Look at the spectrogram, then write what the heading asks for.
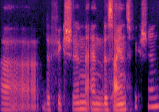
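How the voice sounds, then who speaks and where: In a dark, mellow tone and a fairly low pitch, a woman speaks at a very slow pace. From Belgium (Brussels). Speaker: artist and PhD researcher. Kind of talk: conference Q&A answer. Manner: halting.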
